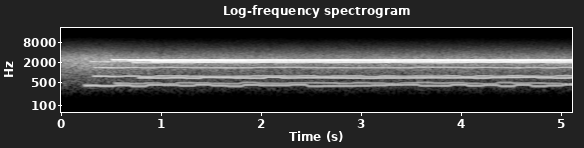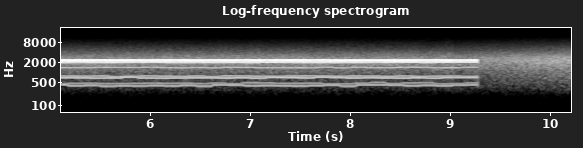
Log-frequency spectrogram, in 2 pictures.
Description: FT8 (several signals at once), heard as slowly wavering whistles, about 6.25 baud, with radio static.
